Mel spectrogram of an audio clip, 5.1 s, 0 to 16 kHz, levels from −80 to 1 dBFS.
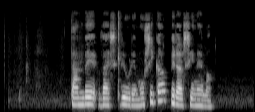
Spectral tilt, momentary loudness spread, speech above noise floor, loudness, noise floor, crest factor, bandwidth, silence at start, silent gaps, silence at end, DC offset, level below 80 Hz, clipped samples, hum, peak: -5 dB/octave; 8 LU; 38 dB; -22 LUFS; -60 dBFS; 20 dB; 11.5 kHz; 1.45 s; none; 0.85 s; under 0.1%; -72 dBFS; under 0.1%; none; -4 dBFS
